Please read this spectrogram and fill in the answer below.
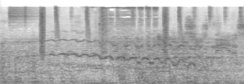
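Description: A horse whinnying: one quavering call that wavers and drifts slightly down in pitch, over a steady low bass.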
